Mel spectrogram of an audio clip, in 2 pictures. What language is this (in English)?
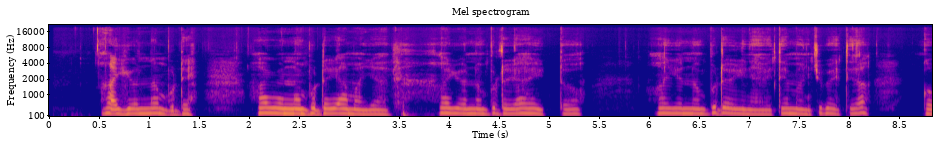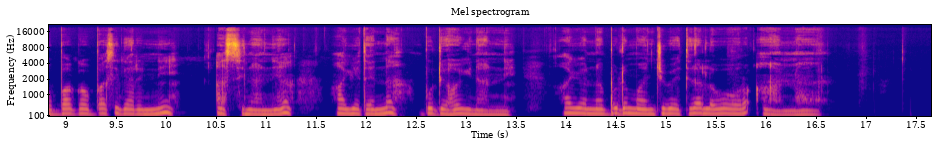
Sidamo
